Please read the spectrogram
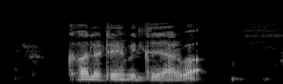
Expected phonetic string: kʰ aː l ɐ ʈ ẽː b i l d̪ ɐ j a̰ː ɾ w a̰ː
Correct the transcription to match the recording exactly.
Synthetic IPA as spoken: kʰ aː l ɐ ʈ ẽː b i l t̪ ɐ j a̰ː ɾ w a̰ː

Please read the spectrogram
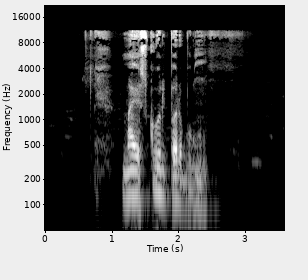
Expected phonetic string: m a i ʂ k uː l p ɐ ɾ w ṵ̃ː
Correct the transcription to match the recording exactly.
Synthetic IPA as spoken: m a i s k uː l p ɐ ɾ b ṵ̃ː

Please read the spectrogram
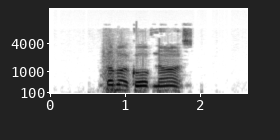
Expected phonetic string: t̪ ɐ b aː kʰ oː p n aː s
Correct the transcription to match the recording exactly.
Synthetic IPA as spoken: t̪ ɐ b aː k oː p n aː s

